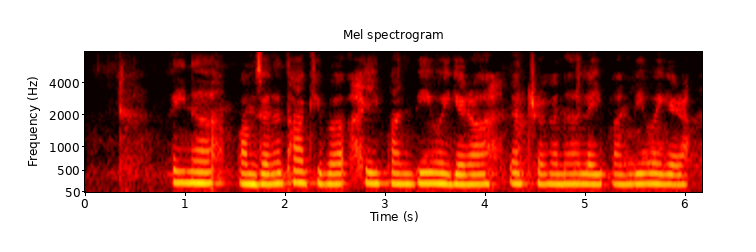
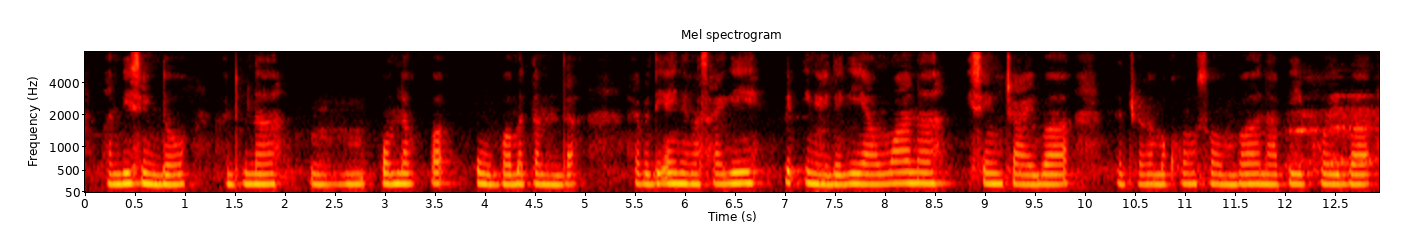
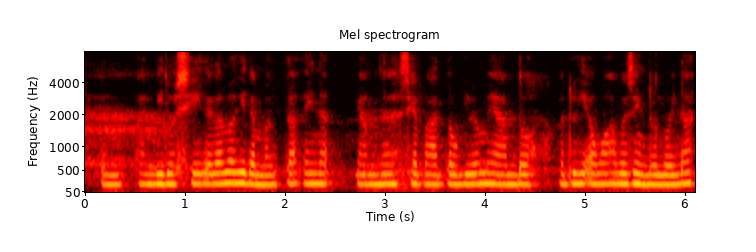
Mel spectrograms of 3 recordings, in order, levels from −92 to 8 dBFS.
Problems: background sounds at intervals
